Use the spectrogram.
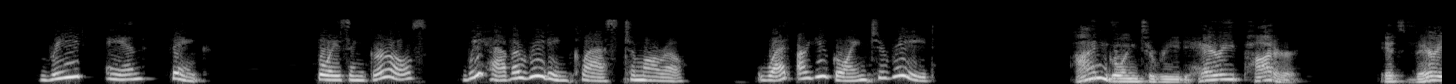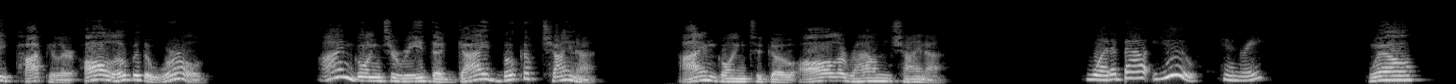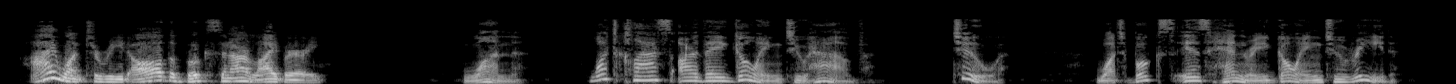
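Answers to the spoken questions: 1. A reading class
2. All the books in their library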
